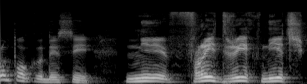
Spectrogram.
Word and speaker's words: Friedrich Nietzsche: Esse texto maravilhoso que acabamos de ouvir é do filósofo, me corrija se eu pronunciar errado, oh Alexandre, Friedrich Nietzsche. É isso? – É, tá bom, esse daí é o sotaque do norte da Alemanha, né?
